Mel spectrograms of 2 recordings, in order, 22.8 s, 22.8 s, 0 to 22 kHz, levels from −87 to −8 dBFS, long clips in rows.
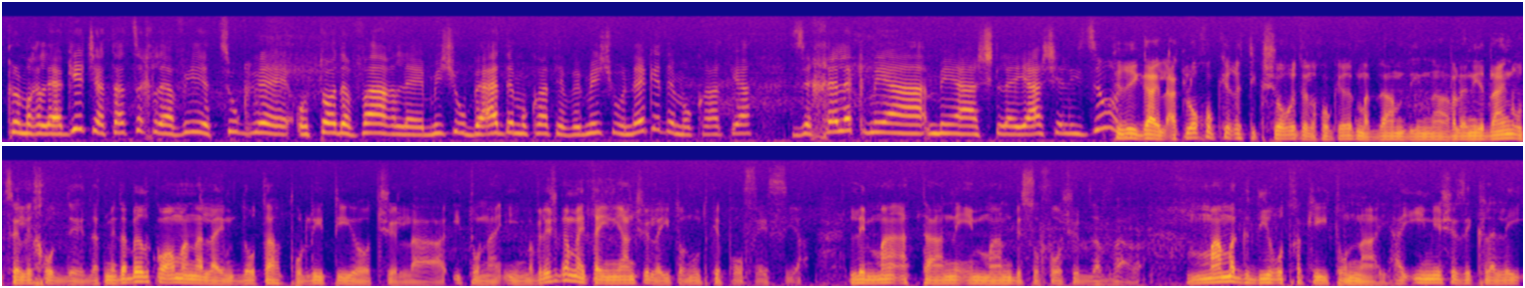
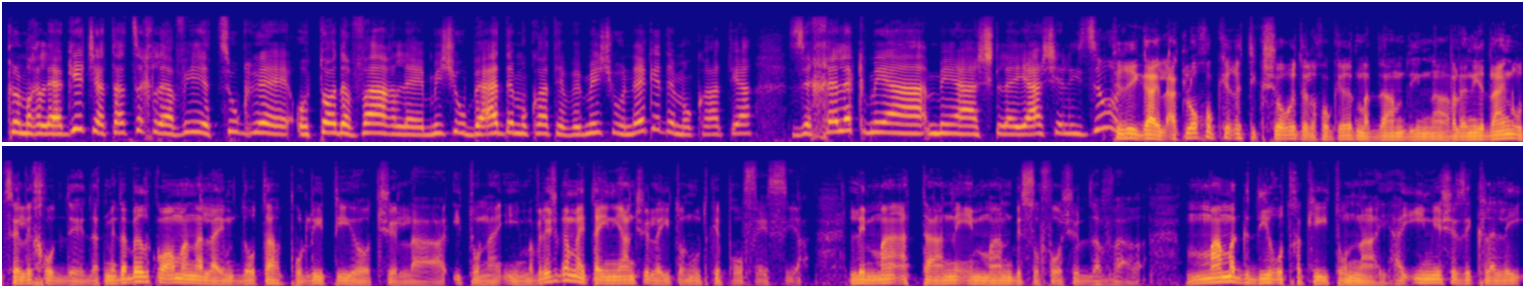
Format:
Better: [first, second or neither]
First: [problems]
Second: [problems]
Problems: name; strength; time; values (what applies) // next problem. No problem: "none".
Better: second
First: hiss; noticeable; throughout; 20 dB below the speech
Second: none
